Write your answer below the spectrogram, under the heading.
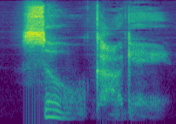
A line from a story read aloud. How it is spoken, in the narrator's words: said, his voice little more than an imperceptible mutter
